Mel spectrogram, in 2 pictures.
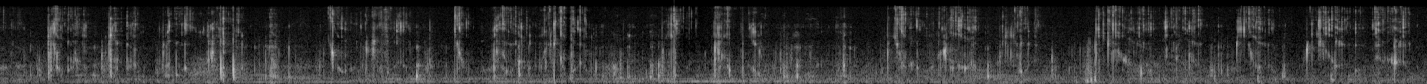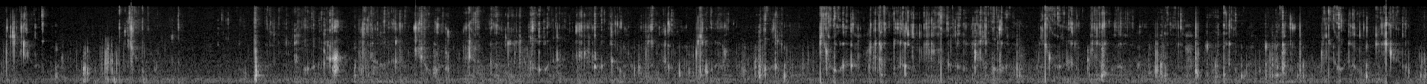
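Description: Close-miked chewing of soft, sticky fruit yanggaeng (Korean bean-paste jelly), with a steady stream of wet smacking and clicking mouth sounds.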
